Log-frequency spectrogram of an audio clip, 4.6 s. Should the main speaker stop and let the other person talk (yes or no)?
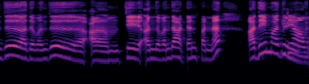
yes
